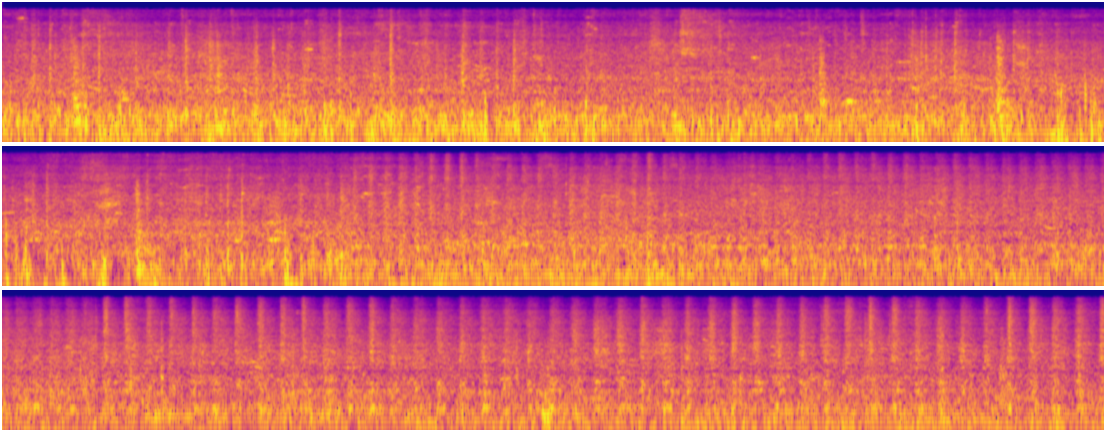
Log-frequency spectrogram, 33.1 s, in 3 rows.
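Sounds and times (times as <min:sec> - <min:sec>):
train carriages rumbling: 0:00.0 - 0:33.0
wheels clicking over rail joints: 0:00.0 - 0:33.0.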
